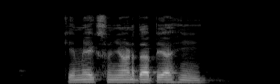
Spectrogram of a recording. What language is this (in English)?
Khetrani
